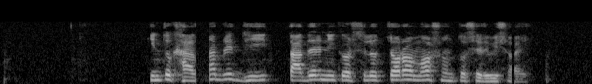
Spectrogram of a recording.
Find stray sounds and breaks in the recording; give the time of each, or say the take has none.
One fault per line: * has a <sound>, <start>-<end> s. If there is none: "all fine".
* has a dropout, 2.0-2.1 s
* has a dropout, 5.1-5.1 s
